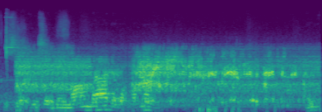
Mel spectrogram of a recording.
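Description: A voice coming over a CB radio's speaker: a received transmission, thin and hard to make out, starting abruptly with a short burst.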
